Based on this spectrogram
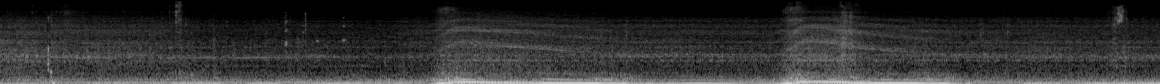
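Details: Nissan Frontier's first startup after a new alternator belt was fitted to cure a startup squeak, belts earlier washed of grease and grime: engine catches, settles into a steady idle, two clean revs rise and fall smoothly; sounds healthy.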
